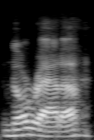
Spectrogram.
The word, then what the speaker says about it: Norada: narca know you're close its narada and o ra da ra da darada darada however you want to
